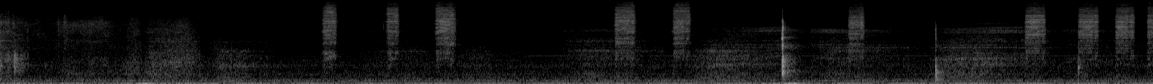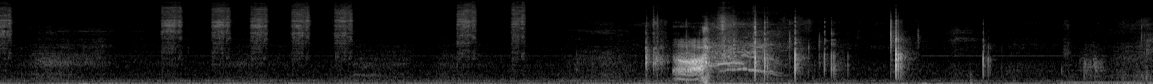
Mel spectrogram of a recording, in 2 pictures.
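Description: Short bursts of aerosol spray paint hiss in quick separate squirts onto a Yamaha Grizzly 700 ATV chassis under repair, with light handling noises between bursts and a louder cluster of sprays near the end.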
